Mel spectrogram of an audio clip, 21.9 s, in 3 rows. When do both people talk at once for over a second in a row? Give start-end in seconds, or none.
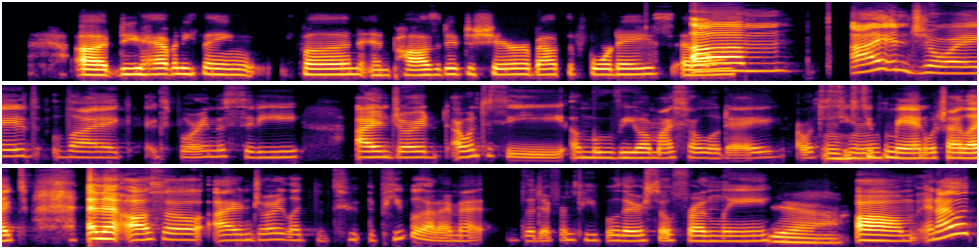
none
